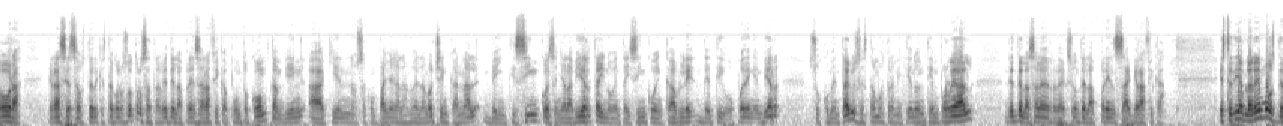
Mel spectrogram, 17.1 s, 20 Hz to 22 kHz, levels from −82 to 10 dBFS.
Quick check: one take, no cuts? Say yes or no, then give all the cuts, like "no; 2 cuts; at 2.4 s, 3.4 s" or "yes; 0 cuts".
no; 1 cut; at 15.1 s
